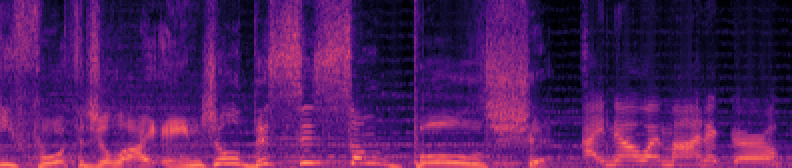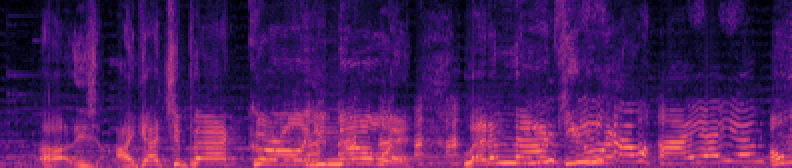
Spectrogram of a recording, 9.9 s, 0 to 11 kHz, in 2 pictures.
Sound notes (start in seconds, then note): 6.8 Sofia laughs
